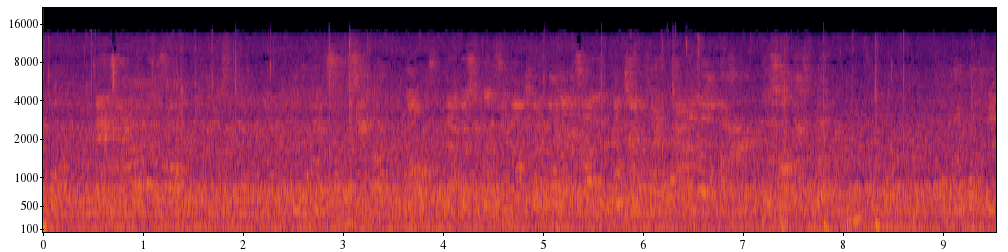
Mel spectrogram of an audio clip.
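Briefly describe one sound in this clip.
A ladle stirs and scrapes inside a metal pot.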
